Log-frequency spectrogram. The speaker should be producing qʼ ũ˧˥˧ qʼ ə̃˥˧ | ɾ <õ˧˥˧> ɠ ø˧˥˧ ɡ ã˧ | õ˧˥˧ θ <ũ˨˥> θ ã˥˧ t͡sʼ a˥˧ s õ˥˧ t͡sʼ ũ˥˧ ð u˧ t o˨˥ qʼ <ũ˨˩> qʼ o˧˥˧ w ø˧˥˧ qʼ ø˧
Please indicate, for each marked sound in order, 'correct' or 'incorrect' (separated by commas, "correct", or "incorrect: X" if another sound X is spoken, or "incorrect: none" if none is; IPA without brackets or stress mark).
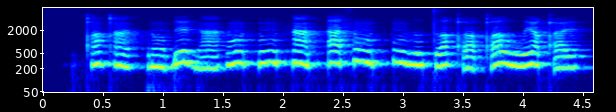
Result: incorrect: õ˨˩, incorrect: ũ˧˥˧, incorrect: u˨˩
